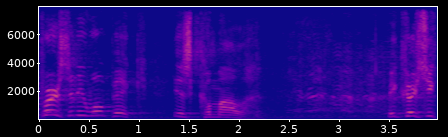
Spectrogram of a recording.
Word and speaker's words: Kamala: No, my name is Kamala, like comma.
